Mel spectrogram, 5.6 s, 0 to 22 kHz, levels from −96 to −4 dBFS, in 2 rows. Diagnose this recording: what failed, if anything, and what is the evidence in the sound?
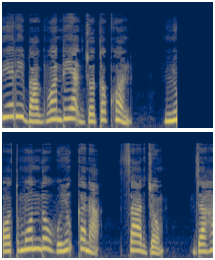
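The codec stage is the weak point. The treble is rebuilt from copies of lower bands rather than carried. That points to HE-AAC compression at a low bitrate, likely somewhere around 20 kbps. Because the upper band is synthesised, its harmonics don't line up with those below the crossover. Sibilants come out gritty, metallic and lisped, and the codec damage is plainly audible across the whole speech clip.

A playback stall interrupts the output at the player or buffer stage. At 2.33 s the speech cuts out mid-flow and the output stays silent until 2.83 s, a gap of about half a second (roughly 496 ms). It then resumes. That pattern fits a player that was likely starved of data or had its audio thread blocked, leaving the output to sit idle until the buffer refilled.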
